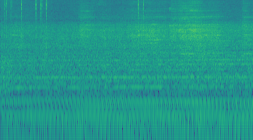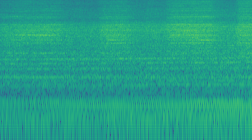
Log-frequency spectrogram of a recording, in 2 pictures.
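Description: Diesel locomotive approaching, its engine a steady low drone that grows slowly louder.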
